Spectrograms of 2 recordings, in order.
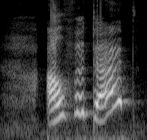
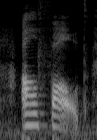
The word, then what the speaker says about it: Ahlfeldt: Alpha Dad. Alpha Dad. It's Al. But it's a running joke. It's all right. Al, you know the pronunciation is so Okay. You know what? Al falt.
